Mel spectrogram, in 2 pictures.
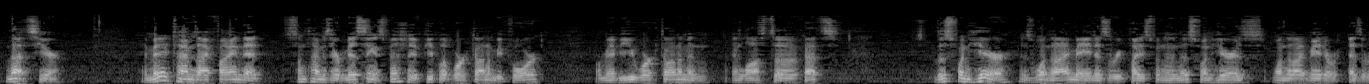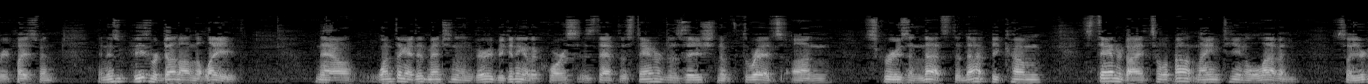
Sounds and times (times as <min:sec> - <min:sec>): Speech: 0:00.0 - 0:00.7, 0:01.4 - 0:08.5, 0:09.2 - 0:16.2, 0:16.8 - 0:27.3.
